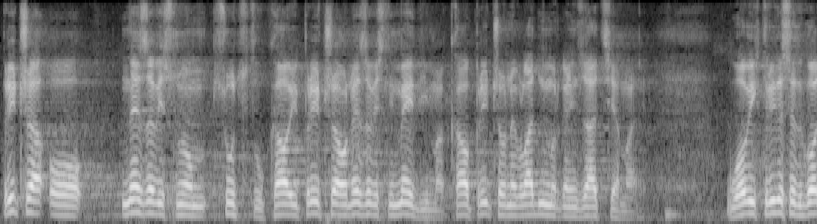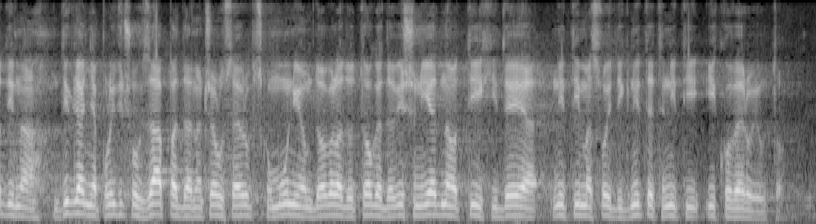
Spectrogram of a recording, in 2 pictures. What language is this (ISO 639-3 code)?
srp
